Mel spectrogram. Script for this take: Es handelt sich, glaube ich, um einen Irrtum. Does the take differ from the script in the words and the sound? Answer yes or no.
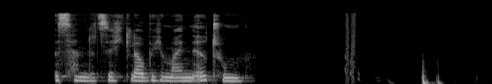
yes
